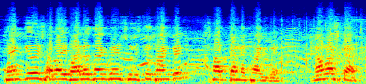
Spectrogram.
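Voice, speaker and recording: Performing as a stage magician at a live club function, a man with a West Bengal accent speaks fast in a high voice, bantering with the audience the way a kids party magician would. Crowd noise mixes with an echoey PA and music.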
